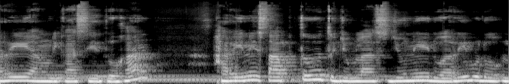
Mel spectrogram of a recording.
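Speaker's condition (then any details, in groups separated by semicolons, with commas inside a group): No condition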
